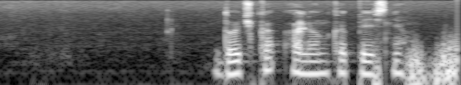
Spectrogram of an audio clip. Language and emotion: Russian, neutral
